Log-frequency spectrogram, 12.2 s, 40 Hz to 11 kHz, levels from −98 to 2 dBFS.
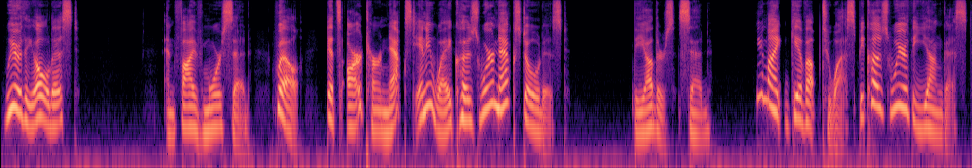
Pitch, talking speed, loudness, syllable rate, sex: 185 Hz, 150 wpm, -21 LUFS, 4.8 syllables/s, female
